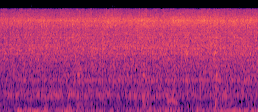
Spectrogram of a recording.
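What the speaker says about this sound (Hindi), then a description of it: "यहाँ आलू मैं अब डाल दूँगी, क्योंकि मेरे प्याज और मिर्चा और जीरा हो चुका है।" Potatoes dropped into a pan of frying onions, chili and cumin give a steady, close hiss of sizzling oil with faint stirring clicks, held at an even level throughout.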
